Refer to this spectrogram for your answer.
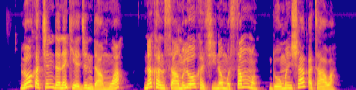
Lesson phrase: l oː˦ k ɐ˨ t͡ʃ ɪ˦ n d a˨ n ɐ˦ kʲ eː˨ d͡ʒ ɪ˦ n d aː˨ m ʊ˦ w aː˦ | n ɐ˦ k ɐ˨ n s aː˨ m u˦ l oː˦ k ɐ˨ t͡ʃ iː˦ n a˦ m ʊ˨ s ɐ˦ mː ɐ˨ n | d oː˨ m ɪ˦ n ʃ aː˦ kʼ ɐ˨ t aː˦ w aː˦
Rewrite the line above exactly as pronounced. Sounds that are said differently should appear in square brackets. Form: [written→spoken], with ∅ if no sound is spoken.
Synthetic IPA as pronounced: l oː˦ k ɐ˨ t͡ʃ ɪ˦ n d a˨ n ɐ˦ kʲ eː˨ d͡ʒ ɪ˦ n d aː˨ m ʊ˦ w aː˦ | n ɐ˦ k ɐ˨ n s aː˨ m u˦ l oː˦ k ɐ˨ t͡ʃ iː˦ n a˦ m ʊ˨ s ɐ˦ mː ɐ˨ n | d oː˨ m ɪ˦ n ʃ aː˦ kʼ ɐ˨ t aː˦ w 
